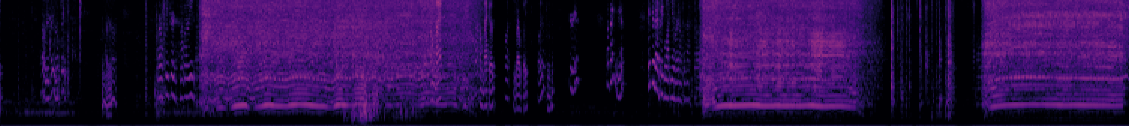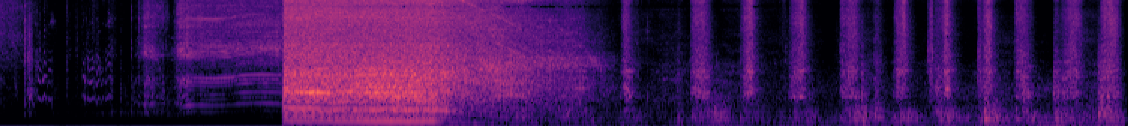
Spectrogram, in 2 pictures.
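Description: Corded jigsaw cutting a curve in a wooden bench leg, run in several short bursts with its motor pitch wavering up and down. About two-thirds of the way in it runs much louder for a few seconds, and then comes a string of short, sharp clicks.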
